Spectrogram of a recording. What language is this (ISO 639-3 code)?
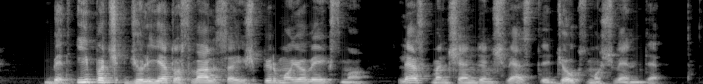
lit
